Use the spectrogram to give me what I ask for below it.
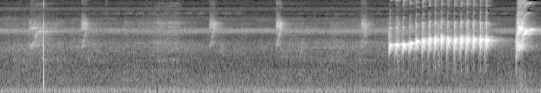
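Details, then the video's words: Lure call of a greater green leafbird, used for bird trapping: scattered soft chips, then one loud rapid trill rising gradually for over a second, followed by a sharp high note. "Suara Pancingan/dan suara PIkatan Cucak Ijo"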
